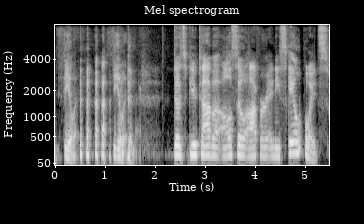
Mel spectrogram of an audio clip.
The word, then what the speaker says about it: Futaba: It's not FEWTABA. Usually a vowel followed by a consonant and then another vowel gets a long pronunciation. Futaba.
